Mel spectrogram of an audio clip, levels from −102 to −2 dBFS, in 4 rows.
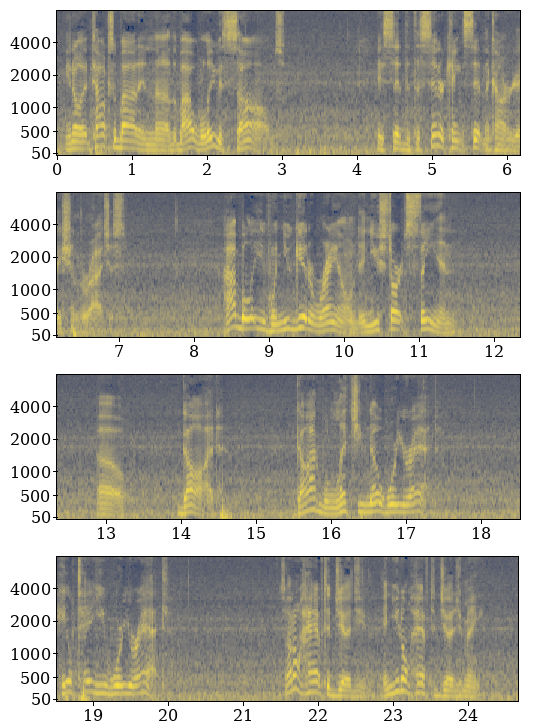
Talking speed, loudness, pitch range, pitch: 165 wpm, -15 LUFS, 120-175 Hz, 150 Hz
